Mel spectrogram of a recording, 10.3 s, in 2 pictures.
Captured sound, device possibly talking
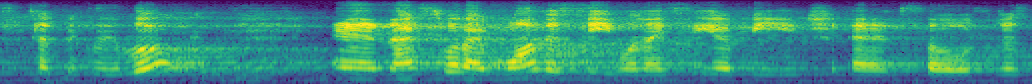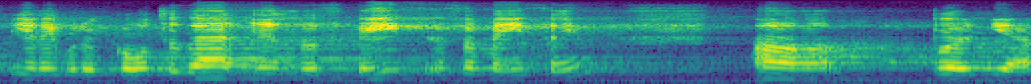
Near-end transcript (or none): none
